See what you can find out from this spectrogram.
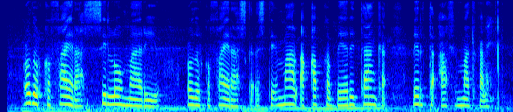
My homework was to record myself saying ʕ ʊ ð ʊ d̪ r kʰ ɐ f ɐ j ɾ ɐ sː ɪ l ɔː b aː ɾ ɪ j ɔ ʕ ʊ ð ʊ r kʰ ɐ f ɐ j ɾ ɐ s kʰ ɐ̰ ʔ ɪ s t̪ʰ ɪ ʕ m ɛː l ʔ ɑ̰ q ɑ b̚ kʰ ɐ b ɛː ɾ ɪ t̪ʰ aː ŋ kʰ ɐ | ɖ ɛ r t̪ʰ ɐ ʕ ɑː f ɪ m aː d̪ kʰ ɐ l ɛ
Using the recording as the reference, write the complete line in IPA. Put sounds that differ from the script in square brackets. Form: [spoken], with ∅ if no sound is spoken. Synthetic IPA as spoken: ʕ ʊ ð ʊ [∅] r kʰ ɐ f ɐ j ɾ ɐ sː ɪ l ɔː [m] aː ɾ ɪ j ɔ ʕ ʊ ð ʊ r kʰ ɐ f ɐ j ɾ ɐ s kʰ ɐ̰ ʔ ɪ s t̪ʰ ɪ ʕ m [aː] l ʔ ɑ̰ q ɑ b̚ kʰ ɐ b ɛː ɾ ɪ t̪ʰ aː ŋ kʰ ɐ | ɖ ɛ r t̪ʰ ɐ ʕ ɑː f ɪ m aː d̪ kʰ ɐ l ɛ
